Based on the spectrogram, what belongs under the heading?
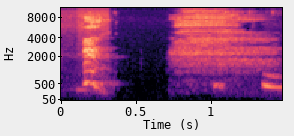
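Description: A single sharp, voiced hiccup, then a soft breath; an ordinary hiccup.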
